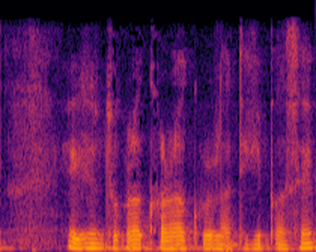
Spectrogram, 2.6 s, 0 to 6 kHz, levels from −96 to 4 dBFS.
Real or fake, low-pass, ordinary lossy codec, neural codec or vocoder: fake; 5.4 kHz; AAC, 32 kbps; vocoder, 44.1 kHz, 128 mel bands every 256 samples, BigVGAN v2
